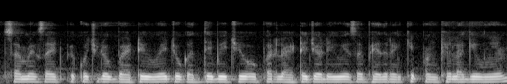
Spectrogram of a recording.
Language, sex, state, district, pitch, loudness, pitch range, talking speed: Hindi, male, Bihar, Jamui, 120 Hz, -14 LUFS, 120-125 Hz, 295 wpm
